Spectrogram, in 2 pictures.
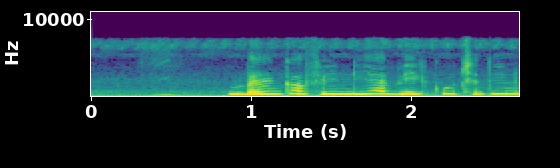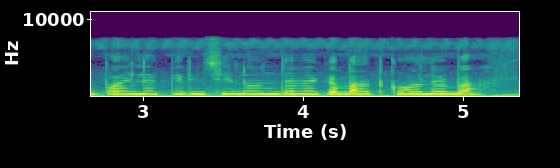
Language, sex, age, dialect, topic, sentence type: Bhojpuri, female, 18-24, Southern / Standard, banking, statement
